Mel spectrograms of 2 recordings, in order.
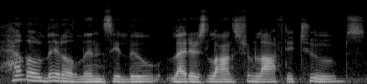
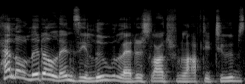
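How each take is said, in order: First: It is said at a slower pace. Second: It is said at a quicker pace.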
